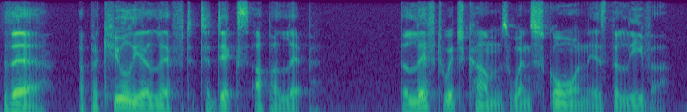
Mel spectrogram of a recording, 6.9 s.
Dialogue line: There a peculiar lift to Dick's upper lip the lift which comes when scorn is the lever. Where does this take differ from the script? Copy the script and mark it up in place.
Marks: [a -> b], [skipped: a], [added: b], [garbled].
There a peculiar lift to Dick's upper lip the lift which comes when scorn is the lever.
